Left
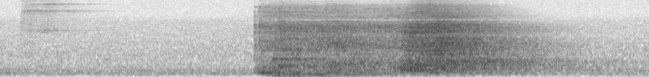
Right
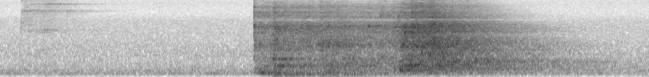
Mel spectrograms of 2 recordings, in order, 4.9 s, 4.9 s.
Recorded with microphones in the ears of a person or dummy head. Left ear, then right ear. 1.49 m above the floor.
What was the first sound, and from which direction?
Keys jangling, 5° left (ahead or behind).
